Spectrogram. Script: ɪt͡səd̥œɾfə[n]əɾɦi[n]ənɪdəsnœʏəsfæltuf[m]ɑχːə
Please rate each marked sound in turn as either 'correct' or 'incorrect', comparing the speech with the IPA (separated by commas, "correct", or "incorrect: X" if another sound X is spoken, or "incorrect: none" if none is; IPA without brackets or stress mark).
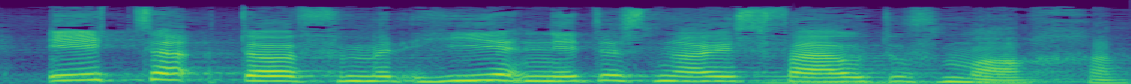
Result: incorrect: m, incorrect: none, correct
